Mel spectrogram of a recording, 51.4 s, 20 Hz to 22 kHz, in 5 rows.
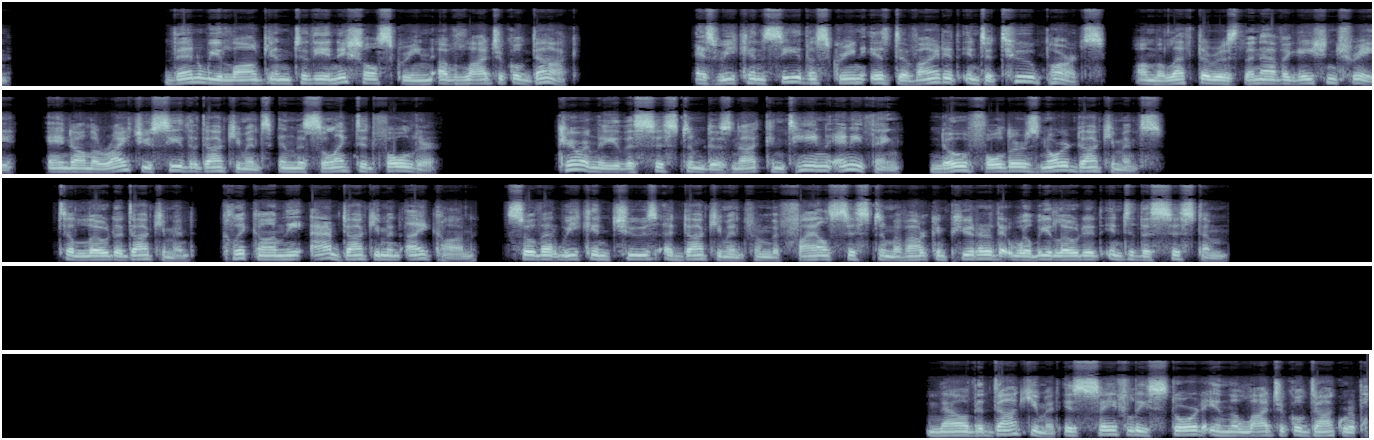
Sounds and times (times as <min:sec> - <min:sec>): Speech: 0:01.3 - 0:04.4, 0:05.2 - 0:13.6, 0:14.5 - 0:19.1, 0:21.0 - 0:29.8, 0:48.1 - 0:51.3.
